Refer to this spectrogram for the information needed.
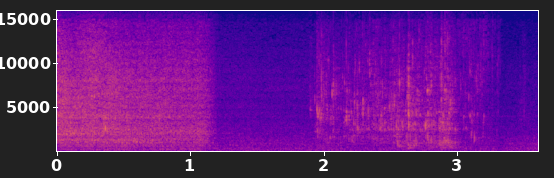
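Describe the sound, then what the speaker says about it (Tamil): Water poured from a vessel into a cooking pot holding soaked parboiled rice, a brief bright splashing rush, then a pause and a second shorter burst of pouring and trickling, close and clear. "அதுக்கு 2 கப் தண்ணி சேர்த்துடலாம்."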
